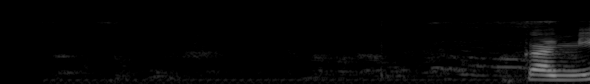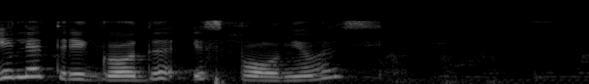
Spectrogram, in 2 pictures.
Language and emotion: Russian, positive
